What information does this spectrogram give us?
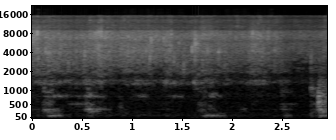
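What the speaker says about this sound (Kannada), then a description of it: "ಇವಾಗ ಈರುಳ್ಳಿ ಮತ್ತು ಕ್ಯಾಪ್ಸಿಕಮ್ನ ಫ್ರೈ ಮಾಡ್ಕೋಬೇಕು" Onions and capsicum fry in a pan for capsicum rice, a steady broad sizzle with faint scraping stir strokes underneath, close and even throughout, no voices.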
